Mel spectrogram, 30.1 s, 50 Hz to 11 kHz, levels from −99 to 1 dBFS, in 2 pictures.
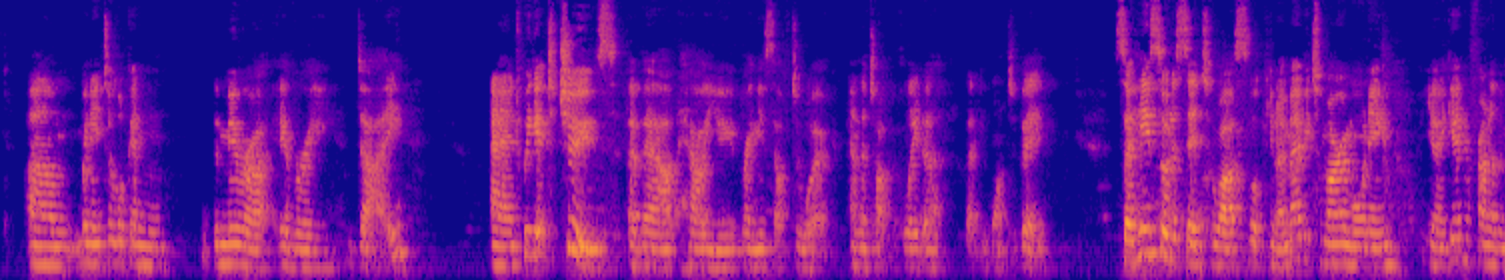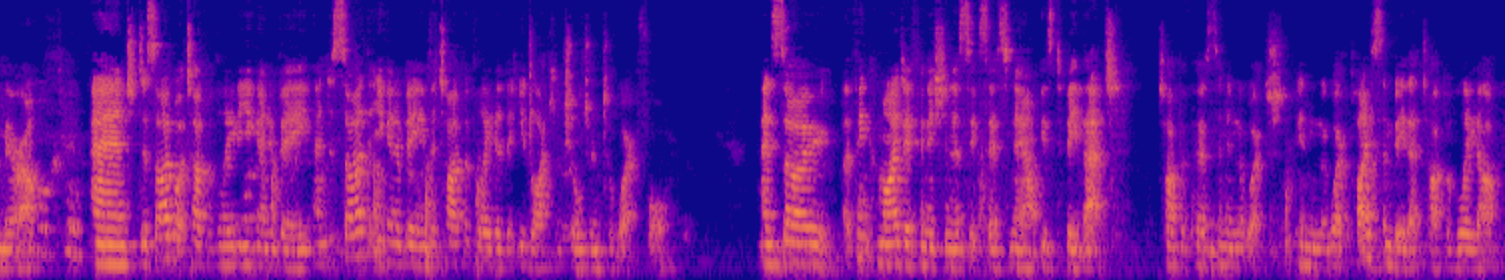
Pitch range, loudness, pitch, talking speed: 165-190 Hz, -33 LUFS, 175 Hz, 220 wpm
